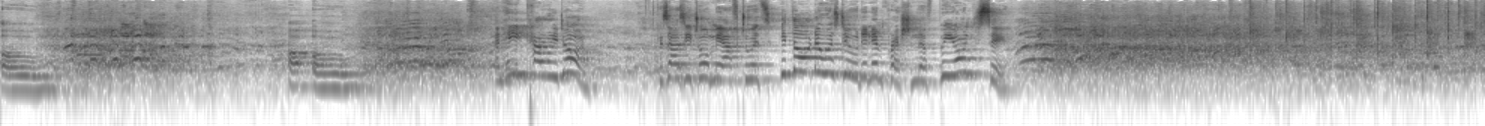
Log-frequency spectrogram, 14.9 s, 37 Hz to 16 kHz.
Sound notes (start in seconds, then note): 10.1 audience laughs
